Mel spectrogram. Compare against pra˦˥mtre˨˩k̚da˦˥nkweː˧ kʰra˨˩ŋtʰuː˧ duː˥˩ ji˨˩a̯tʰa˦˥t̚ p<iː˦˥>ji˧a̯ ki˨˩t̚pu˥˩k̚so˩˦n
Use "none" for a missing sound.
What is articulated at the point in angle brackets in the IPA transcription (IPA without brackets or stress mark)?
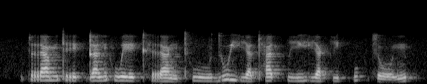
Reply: iː˦˥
